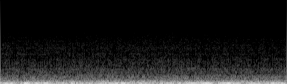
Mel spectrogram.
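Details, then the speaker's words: Nissan Teana after repair of engine shaking, stumbling and poor acceleration with no fault codes (throttle body O-ring and coolant leak addressed): road test with steady, even low engine rumble, no misses or surging, accelerating and running normally. "วิ่งดีครับไม่มีสะดุดเร่งเครื่องปกติวิ่งปกติครับผมเสร็จแล้วนะครับ"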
